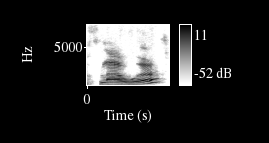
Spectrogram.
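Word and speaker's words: flour: Ya, there is a flower on your clothes. Kan tepung itu bahasa Inggrisnya tulisannya flower ya, tapi bacanya bukan flower. Bacanya sama kayak bunga gitu ya.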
